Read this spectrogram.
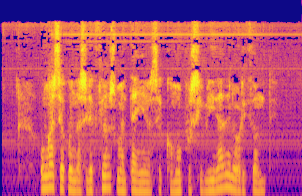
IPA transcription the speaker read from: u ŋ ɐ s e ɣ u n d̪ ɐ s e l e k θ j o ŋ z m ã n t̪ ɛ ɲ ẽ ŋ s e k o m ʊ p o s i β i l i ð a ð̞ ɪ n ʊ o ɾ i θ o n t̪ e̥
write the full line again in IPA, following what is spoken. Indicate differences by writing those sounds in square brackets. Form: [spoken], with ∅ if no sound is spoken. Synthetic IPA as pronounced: u ŋ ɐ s e ɣ u n d̪ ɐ s e l e k θ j o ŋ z m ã n t̪ ɛ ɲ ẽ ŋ s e k o m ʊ p o s i β i l i ð a ð̞ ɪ n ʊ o ɾ i θ o n t̪ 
